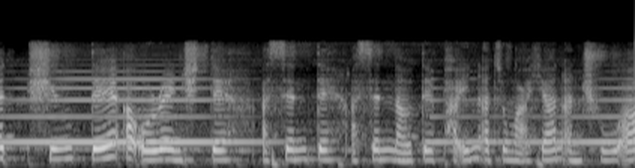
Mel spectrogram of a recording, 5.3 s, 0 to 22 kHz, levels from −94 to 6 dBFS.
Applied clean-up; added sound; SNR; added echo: none; Wind instrument, woodwind instrument; 5 dB; reverberation time 1.3 s.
